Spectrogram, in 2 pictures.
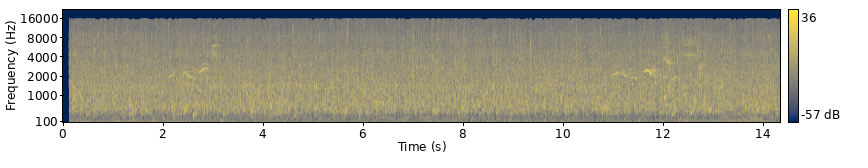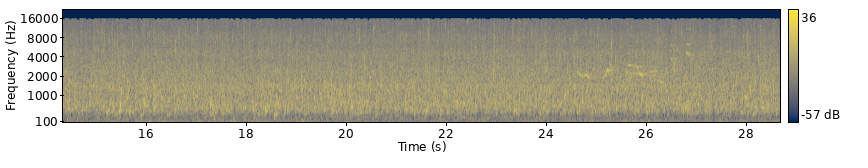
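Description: Steady rushing and trickling of a running stream, with a few short high chirps about two seconds in, around twelve seconds and near the end.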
